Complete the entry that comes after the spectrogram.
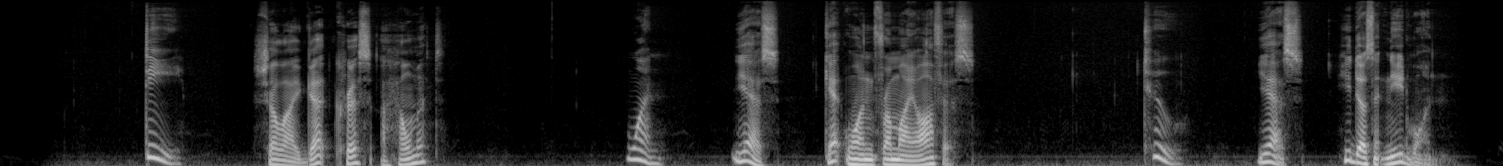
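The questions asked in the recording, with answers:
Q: Shall I get Chris a helmet?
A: 1: Yes, get one from my office.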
